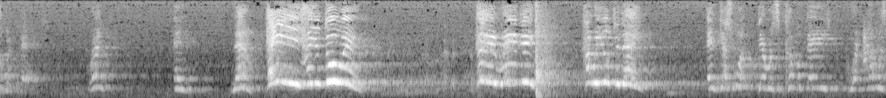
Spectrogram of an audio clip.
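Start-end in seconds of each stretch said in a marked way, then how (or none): 4.0-9.6 bright, cheery coworker hello; lightly voiced cheerful coworker; friendly greeting.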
